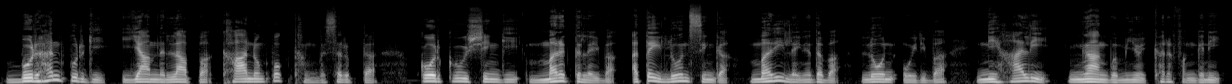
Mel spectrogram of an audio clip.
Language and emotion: Manipuri, neutral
